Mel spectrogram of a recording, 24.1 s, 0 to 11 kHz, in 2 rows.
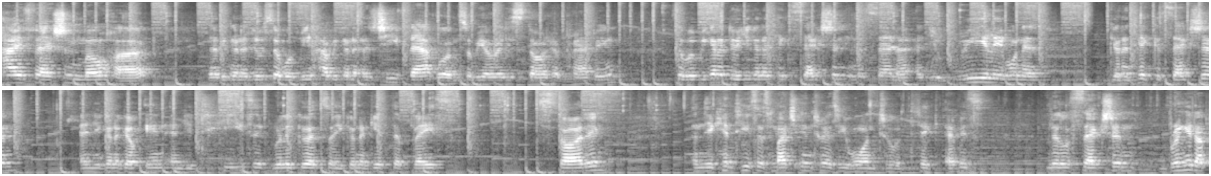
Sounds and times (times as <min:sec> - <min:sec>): Speech: 0:00.0 - 0:06.2, 0:06.8 - 0:10.5, 0:11.1 - 0:12.3, 0:12.9 - 0:16.7, 0:17.6 - 0:18.2, 0:19.0 - 0:24.1
Music: 0:00.0 - 0:24.1.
